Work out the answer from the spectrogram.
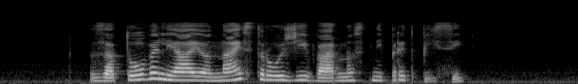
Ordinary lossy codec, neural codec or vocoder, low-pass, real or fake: none; none; 7.2 kHz; real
